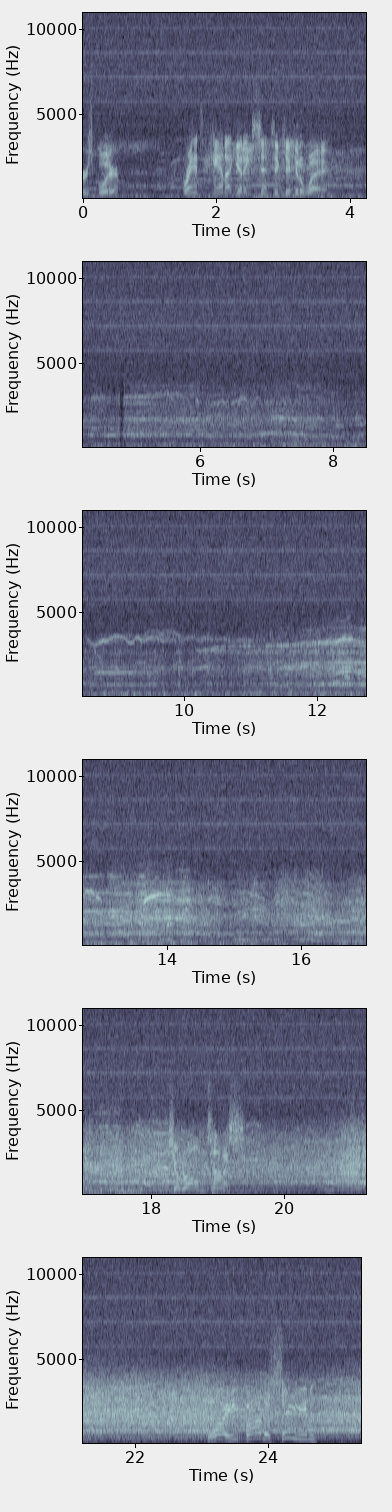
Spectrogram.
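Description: A large stadium crowd cheers and roars, swelling louder toward the end.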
